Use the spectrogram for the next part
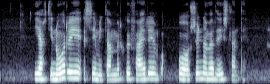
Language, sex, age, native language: Icelandic, female, 30-39, Icelandic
